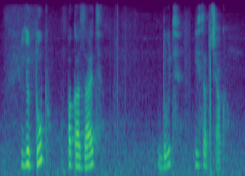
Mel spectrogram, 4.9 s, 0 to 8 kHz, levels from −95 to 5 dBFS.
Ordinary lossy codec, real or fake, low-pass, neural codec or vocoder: none; real; 7.2 kHz; none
